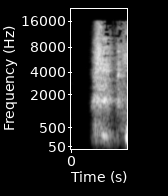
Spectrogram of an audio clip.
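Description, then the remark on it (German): After a brief silence, a single sharp, breathy sneeze bursts out, ending in a short voiced tail. “Sehr geil. Gesundheit.”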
